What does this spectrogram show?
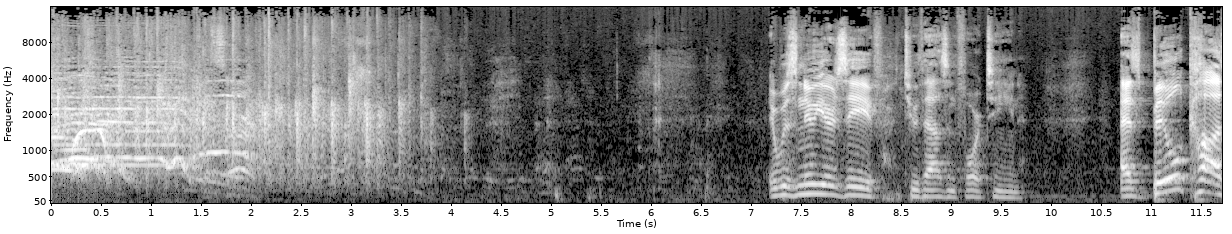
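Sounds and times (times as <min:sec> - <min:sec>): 
audience clapping hands: 0:00.0 - 0:04.3
speech: 0:07.2 - 0:09.8, 0:10.7 - 0:11.7.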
